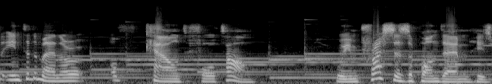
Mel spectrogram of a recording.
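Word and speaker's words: Fortemps: Edmond is Edmond Fortan, the leader of the Fortan. Sorry, it's French, it's pronounced that way.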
